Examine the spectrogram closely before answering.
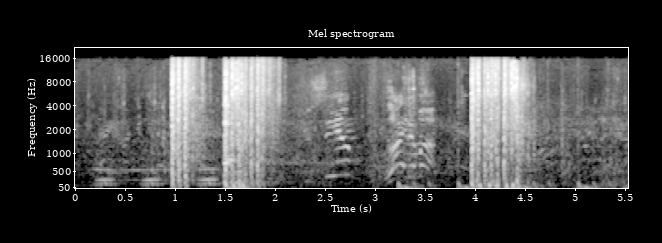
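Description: A rifle fires sharp bursts of shots that echo outdoors.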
